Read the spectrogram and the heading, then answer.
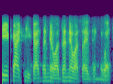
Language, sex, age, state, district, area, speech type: Marathi, male, 30-45, Maharashtra, Wardha, urban, conversation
